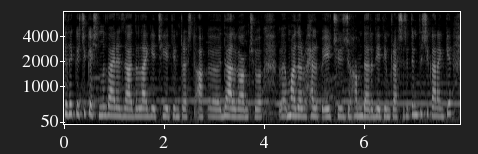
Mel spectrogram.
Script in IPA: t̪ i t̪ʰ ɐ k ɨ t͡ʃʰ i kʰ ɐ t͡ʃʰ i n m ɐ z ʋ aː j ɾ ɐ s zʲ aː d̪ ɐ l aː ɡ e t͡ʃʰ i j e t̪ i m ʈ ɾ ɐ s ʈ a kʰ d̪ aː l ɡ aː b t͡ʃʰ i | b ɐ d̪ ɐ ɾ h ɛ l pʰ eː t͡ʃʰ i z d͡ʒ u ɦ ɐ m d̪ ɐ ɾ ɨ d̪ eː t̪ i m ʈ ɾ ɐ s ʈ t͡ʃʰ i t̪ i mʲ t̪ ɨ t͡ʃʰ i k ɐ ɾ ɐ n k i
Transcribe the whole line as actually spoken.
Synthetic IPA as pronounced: t̪ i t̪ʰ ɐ k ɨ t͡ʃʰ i k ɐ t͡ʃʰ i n m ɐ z ʋ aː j ɾ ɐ s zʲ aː d̪ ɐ l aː ɡ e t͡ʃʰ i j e t̪ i m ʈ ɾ ɐ s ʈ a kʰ d̪ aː l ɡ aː m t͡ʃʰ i | m ɐ d̪ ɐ ɾ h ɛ l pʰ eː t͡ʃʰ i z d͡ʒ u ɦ ɐ m d̪ ɐ ɾ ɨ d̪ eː t̪ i m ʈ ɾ ɐ s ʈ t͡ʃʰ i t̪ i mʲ t̪ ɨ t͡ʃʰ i k ɐ ɾ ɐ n k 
